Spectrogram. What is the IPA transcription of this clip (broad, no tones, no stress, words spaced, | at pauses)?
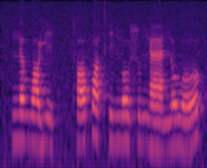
nəvɔji | tʰɔfɔ tʰiŋosʷi ŋæno wo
